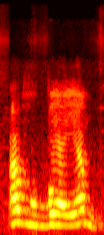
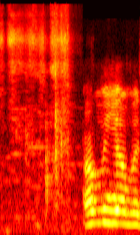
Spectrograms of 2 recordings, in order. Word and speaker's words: अव्यय: निबध नंती निबध नंती और दूसरा देहि नम अव्यय देहि नम अव्यय अवयव नहीं है पाठ करेंगे अभी जी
